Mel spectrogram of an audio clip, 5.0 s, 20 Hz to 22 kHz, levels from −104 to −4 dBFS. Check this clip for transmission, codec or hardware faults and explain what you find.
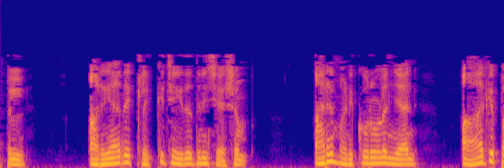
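Two faults are present: plainly audible lossy-codec damage throughout this speech clip, and pre-echo before four sharp attacks.

MP3 compression runs the whole length. Nothing is left above 5.8 kHz, and the sound is dull and watery, with plainly audible swirling. The likely cause is a starved MP3 encoder cutting the treble and dropping weak frequency lines, which fits a low bitrate near 24 kbps.

Pre-echo appears at 0.88 s, 1.36 s, 1.56 s (just before "ചെയ്തതിന് ശേഷം") and 3.14 s. A short hiss leads each attack by 10 to 17 ms. The codec spreads noise across its block, filling the quiet just before the onset. Each attack sounds softened.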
